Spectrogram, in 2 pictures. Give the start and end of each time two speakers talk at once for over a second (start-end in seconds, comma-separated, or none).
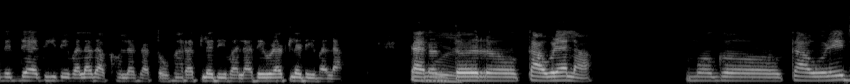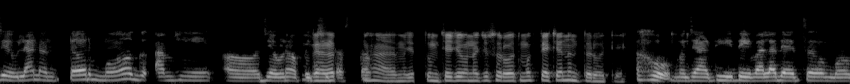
none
